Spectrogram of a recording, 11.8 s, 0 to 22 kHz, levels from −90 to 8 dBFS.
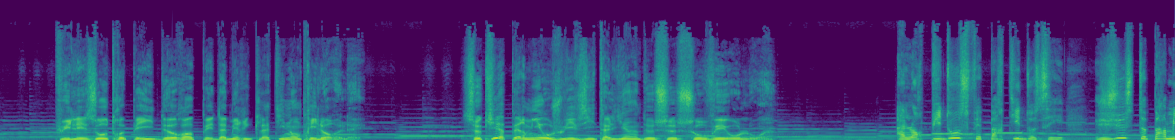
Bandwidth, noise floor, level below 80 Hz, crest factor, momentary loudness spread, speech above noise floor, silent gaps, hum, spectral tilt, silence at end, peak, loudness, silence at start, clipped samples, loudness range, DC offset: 19 kHz; -38 dBFS; -46 dBFS; 14 dB; 18 LU; 25 dB; none; none; -4.5 dB/octave; 0 s; 0 dBFS; -14 LUFS; 0.3 s; under 0.1%; 4 LU; under 0.1%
